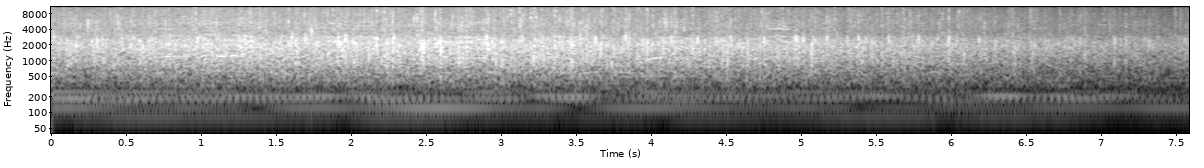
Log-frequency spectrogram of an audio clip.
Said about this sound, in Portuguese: Amém, gente. Salva de palmas ao nosso Deus.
